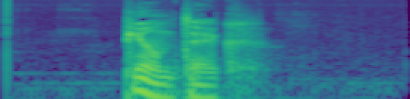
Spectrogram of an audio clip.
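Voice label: "Friday", Polish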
